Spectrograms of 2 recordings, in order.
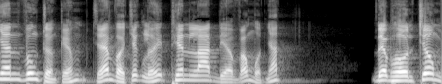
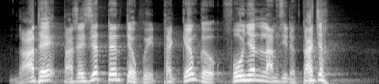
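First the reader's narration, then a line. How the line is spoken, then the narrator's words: Jealous shout. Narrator (Vietnamese): Tư Mã Xanh hơi nổi ghen quát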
